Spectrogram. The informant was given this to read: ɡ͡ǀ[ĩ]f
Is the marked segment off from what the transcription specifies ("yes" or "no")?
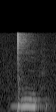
no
